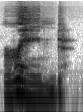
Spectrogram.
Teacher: we just want that d to end and air to stop right after the d sound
